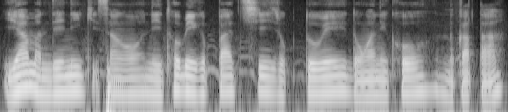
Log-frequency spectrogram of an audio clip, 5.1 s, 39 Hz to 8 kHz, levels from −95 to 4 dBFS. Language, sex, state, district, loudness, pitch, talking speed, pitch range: Garo, male, Meghalaya, West Garo Hills, -17 LUFS, 100 Hz, 95 wpm, 95-110 Hz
